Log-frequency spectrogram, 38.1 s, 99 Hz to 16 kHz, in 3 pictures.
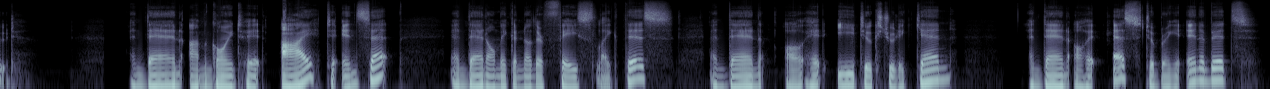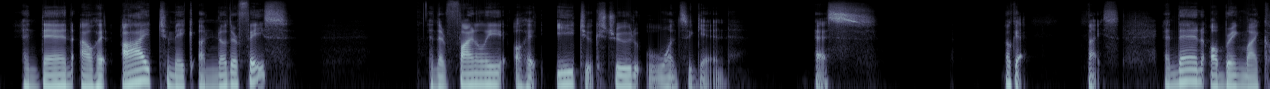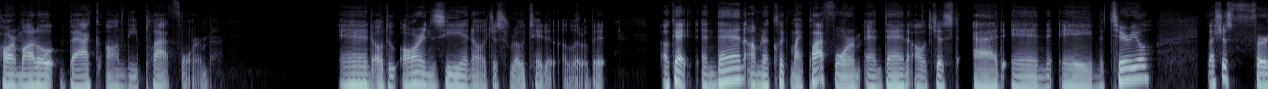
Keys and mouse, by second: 1.3 shift+click, 8.4 e, 11.1 s, 13.9 i, 17.3 click, 18.3 e, 20.7 s, 22.0 click, 22.4 Tab, 22.8-24.5 drag, 25.0 click, 25.5 middle drag, 26.0 g, 29.3 r, 31.7 middle click, 32.2 shift+middle click, 33.3 click, 36.5-36.8 drag, 37.6-38.0 drag.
